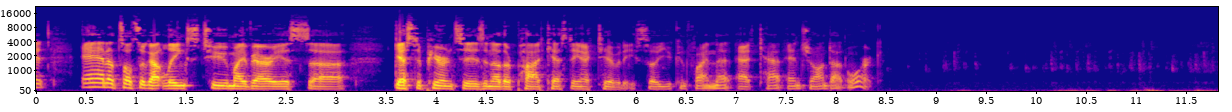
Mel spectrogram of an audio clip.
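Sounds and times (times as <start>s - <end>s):
speech: 0.0s - 8.5s
typing on a keyboard: 9.0s - 11.8s.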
